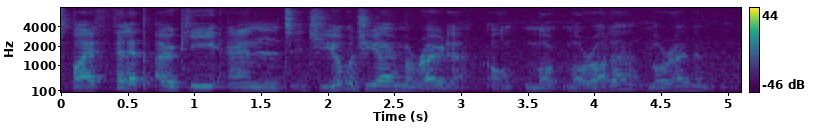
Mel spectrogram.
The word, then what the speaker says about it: Moroder: together electric dreams by Philip Oakey and Giorgio Moroder on Mirada moreover it's not Marauder they go right question for 10 my mother-in-law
